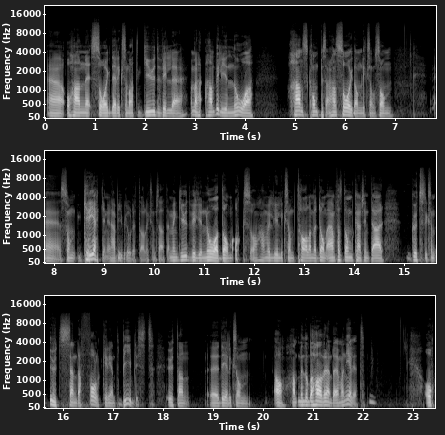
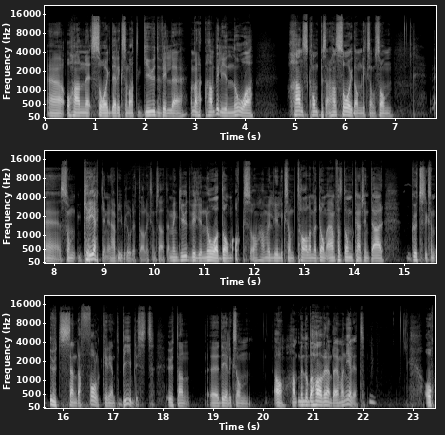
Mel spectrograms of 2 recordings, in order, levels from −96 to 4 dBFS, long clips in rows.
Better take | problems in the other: second | muffled; slightly; fading above 2.5 kHz

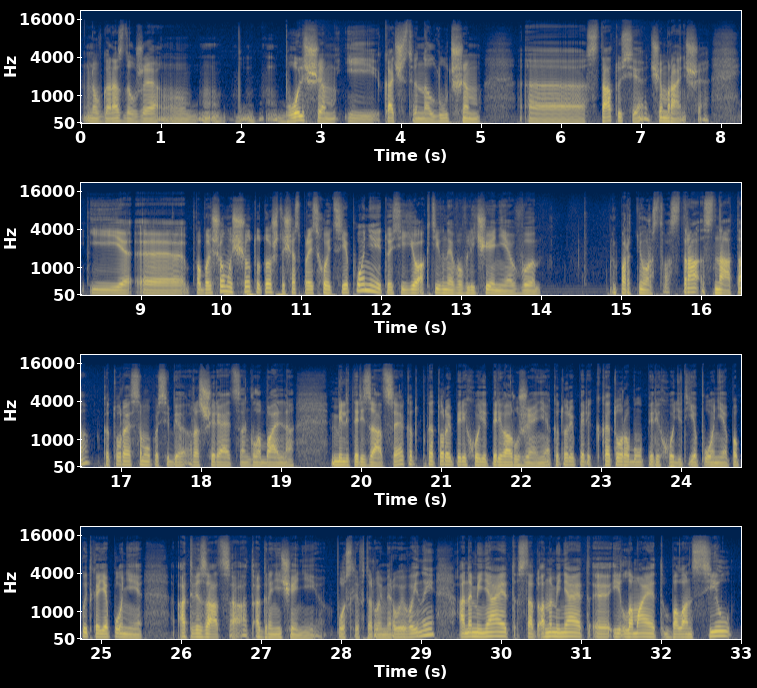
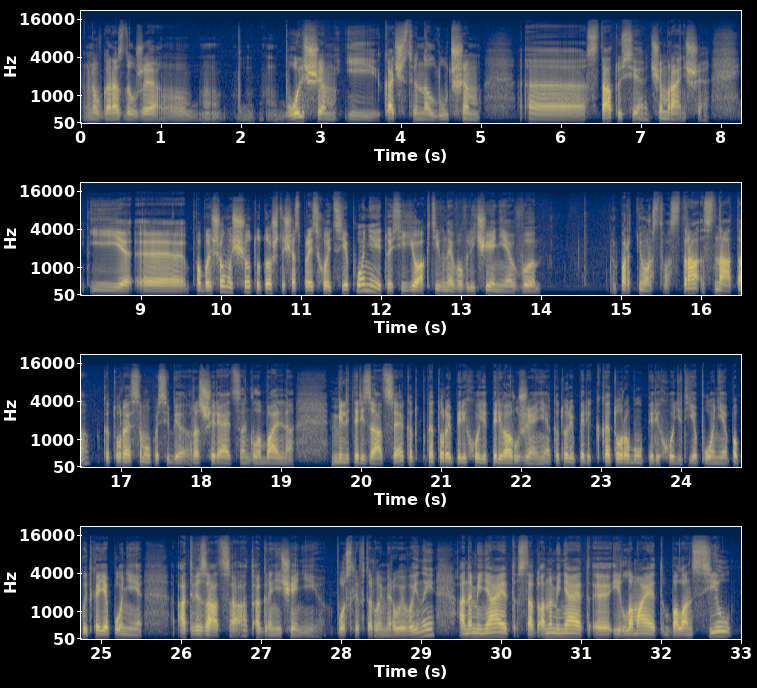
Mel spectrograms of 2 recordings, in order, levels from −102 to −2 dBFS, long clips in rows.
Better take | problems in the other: first | thin; very; fading below 400 Hz

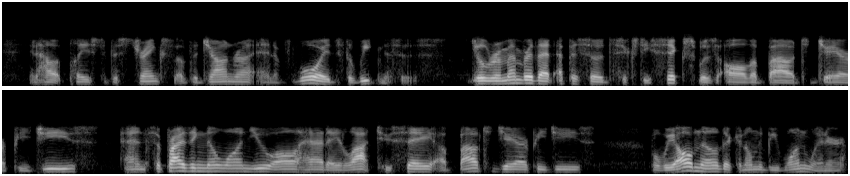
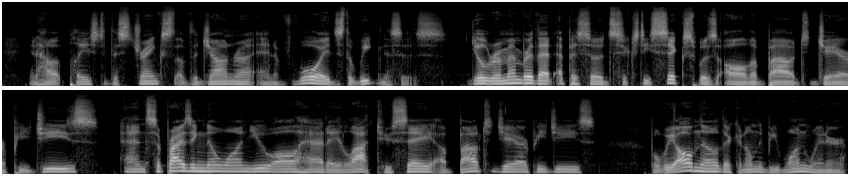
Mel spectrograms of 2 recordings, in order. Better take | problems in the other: second | phone-call audio; nothing above 3.5 kHz

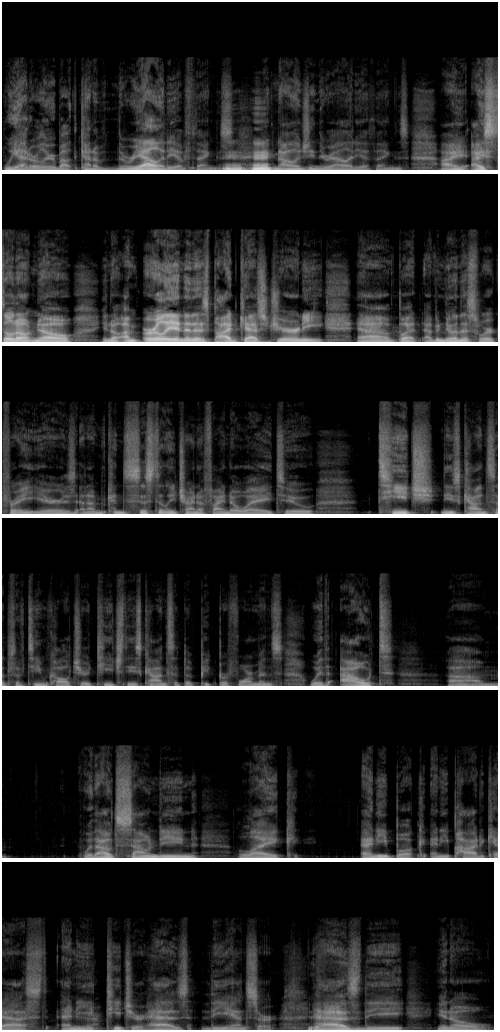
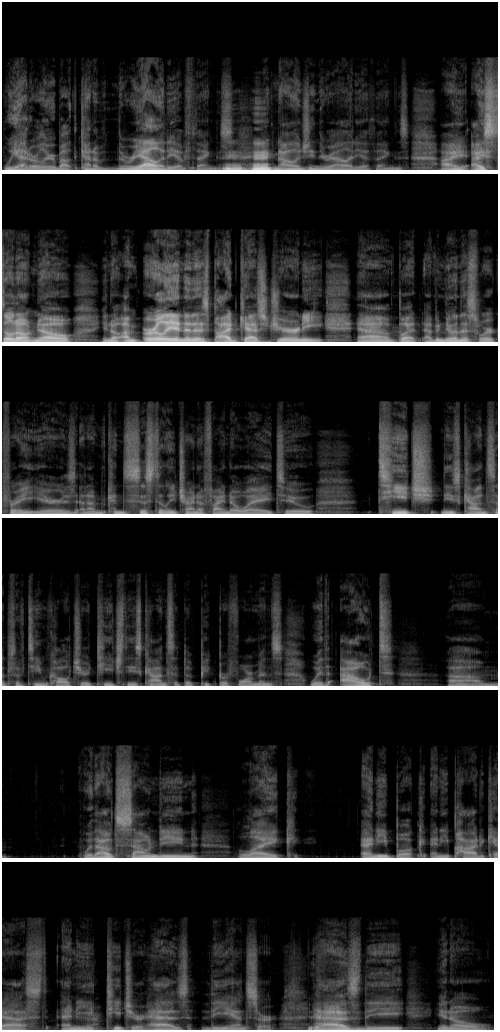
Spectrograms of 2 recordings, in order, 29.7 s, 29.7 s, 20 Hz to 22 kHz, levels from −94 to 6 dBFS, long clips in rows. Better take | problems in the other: neither | none

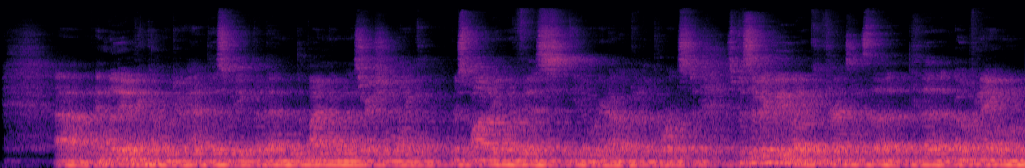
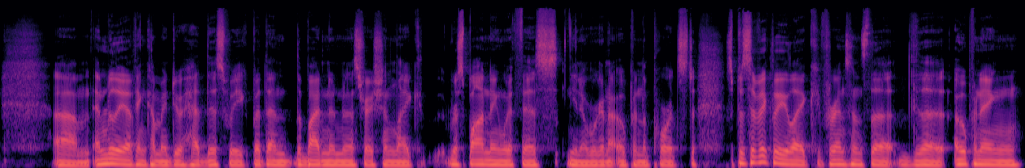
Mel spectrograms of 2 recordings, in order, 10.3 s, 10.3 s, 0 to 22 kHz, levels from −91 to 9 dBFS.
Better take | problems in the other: second | room echo; strong; dies away in 2.3 s // off-mic speech; far

